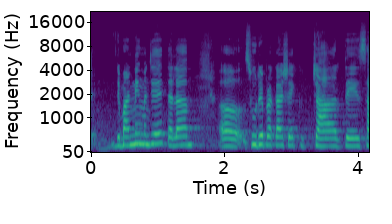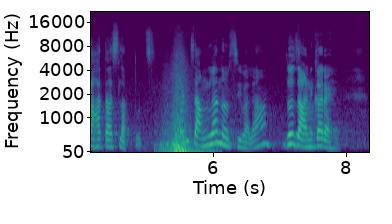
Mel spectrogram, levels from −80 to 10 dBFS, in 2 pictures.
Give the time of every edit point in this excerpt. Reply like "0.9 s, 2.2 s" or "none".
5.4 s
